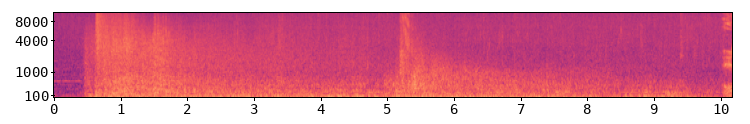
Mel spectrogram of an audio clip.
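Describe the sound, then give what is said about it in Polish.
A thunderstorm with steady heavy rain and deep rolling thunder, punctuated by two sharp, loud cracks, one near the start and another midway, with no voices. “Ludzie gadali potem, że potężna burza przyszła znikąd, jakby czaiła się w piekle albo nieopodal na terenie starych jatek.”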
